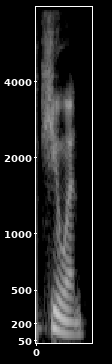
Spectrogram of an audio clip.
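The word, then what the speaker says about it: Keown: Tim Kewen, thank you, is the pronunciation.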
